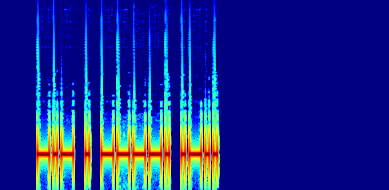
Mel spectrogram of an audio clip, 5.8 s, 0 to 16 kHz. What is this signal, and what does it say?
Morse code, heard as a keyed tone, about 20 wpm, 700 Hz. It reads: KE9L
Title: USA Call Signs - 4 Characters - Repeated 3x - 20wpm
